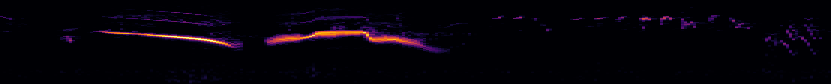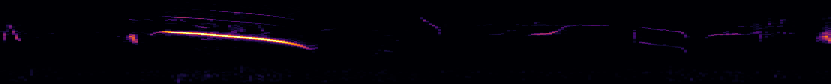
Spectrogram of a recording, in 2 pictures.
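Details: Karoo Long-billed Lark, South African population, calling in the southern Karoo: a short note, a loud downward-sliding whistle and a burry arched phrase, then after a pause of soft ticks the descending whistle again.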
